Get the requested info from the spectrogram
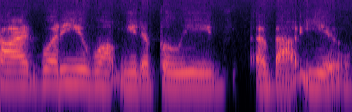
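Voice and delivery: whispered voice. Retelling finally asking god the question: retelling a whisper. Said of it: "in a whisper".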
